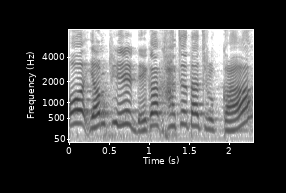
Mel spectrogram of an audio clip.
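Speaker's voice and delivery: gentle, warm, kind, helpful tone. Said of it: "이렇게 따뜻하게 이야기를 한다면".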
